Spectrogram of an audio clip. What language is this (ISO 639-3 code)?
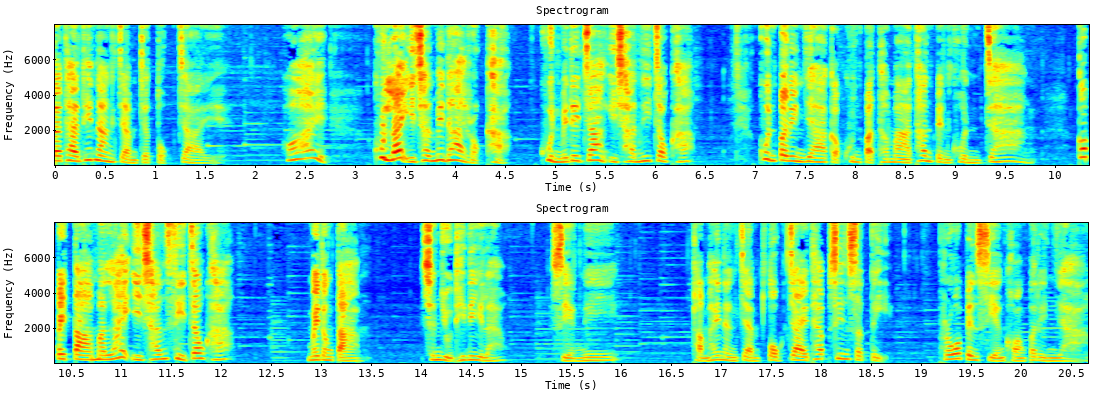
tha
